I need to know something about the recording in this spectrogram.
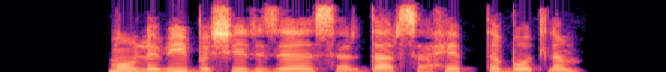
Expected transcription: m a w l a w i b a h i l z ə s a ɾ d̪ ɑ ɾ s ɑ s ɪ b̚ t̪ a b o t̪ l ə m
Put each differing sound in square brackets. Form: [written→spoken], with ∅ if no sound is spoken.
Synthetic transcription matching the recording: m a w l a w i b a [h→ʃ] i [l→ɾ] z ə s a ɾ d̪ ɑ ɾ s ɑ [s→h] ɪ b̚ t̪ a b o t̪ l ə m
